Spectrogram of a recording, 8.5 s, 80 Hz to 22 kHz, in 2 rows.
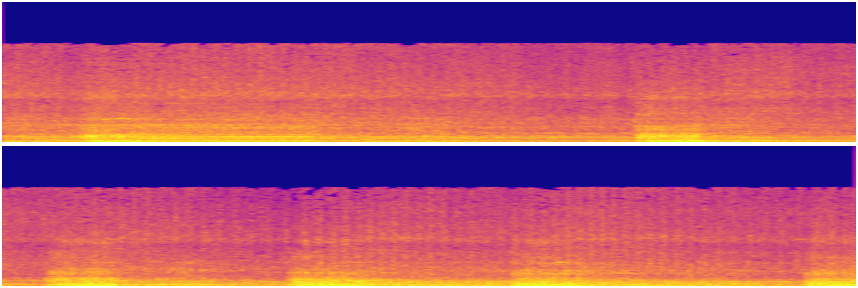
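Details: Komatsu S6D125 six-cylinder diesel test-run after general overhaul for engine noise, broken piston 5 and spun conrod 4 bearing: settles into a steady, even run between repeated throttle blips, revving cleanly each time; normal running.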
